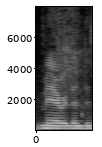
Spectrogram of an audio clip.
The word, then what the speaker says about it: Maryland: Catherine says, as a lifetime Marylander, I'd like to suggest a phonetic spelling of Maryland as Marilyn plus a D.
